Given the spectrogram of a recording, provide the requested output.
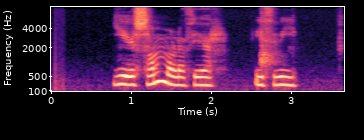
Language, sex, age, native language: Icelandic, female, 11, Icelandic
